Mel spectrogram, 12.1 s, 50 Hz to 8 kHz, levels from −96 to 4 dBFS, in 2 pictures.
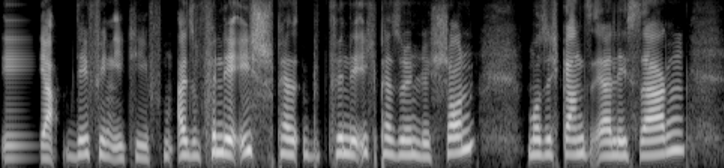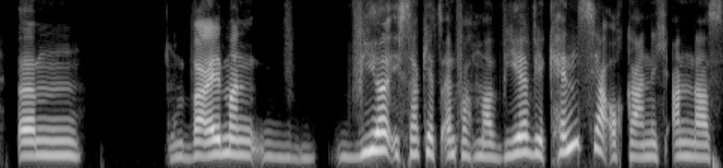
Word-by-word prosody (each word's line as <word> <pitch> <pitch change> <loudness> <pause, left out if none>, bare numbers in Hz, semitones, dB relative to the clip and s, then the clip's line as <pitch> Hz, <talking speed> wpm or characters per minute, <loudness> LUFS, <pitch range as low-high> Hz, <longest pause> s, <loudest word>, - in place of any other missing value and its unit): Ja, 175 0 -1
definitiv. 190 -5 -5
Also, 205 0 +1
finde 250 +2 +3
ich 250 +5 +3
per 230 -2 +1
p 210 -2 -13
finde 235 -2 +2
ich 245 - -7
persönlich 215 -4 -2
schon, 245 +6 +3 0.4
muss 220 -1 0
ich 225 - -4
ganz 225 0 0
ehrlich 205 +1 +1
sagen, 225 +7 +3 0.5
ähm, 210 -1 0 0.7
weil 200 +4 +3
man 225 -2 0
w 180 -3 -16 0.2
wir, 240 +10 +5
ich 220 - -6
sage 225 -1 -5
jetzt 230 - -4
einfach 210 -2 -6
mal 190 -3 -6
wir, 235 +4 +2
wir 220 - -1
kennen 255 +10 +2
es - - -7
ja 275 - 0
auch 190 - -7
gar 190 -1 -3
nicht 190 0 -10
anders, 190 -2 -4
210 Hz, 175 wpm, -22 LUFS, 190-225 Hz, 0.7 s, wir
